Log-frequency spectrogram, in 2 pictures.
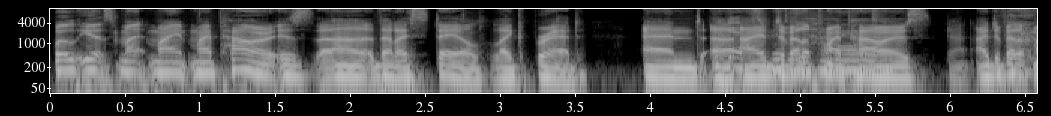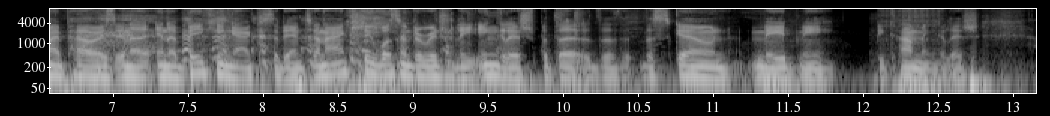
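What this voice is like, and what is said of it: Put-on English accent character voice. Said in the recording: “That's his Scone voice, by the way. When he does the English accent, that's the Scone voice.”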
